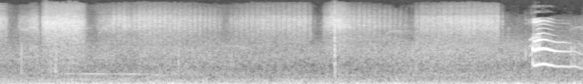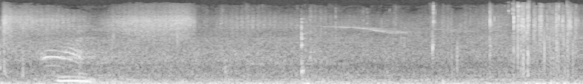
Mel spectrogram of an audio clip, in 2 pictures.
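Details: Stray cat, a gentle and very fluffy 'pink' cat, gives two short, falling, slightly wavering meows near the middle, over a low steady rumble with a few faint clicks and taps.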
